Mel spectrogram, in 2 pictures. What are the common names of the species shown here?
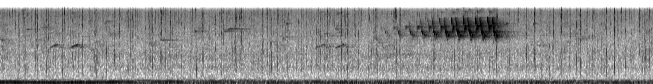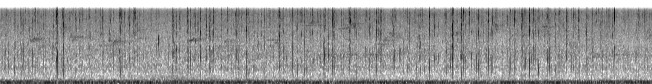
Tufted Titmouse, Gray Catbird, Ovenbird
